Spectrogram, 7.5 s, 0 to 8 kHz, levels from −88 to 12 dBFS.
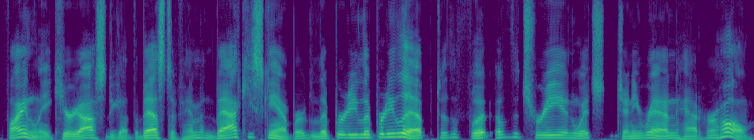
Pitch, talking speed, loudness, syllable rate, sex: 140 Hz, 215 wpm, -20 LUFS, 5.5 syllables/s, male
